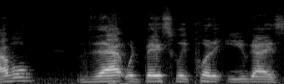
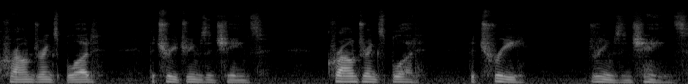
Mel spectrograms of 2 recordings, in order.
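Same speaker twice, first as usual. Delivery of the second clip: muttering to himself, quieter; 8 dB quieter than usual. Voicing a man in a corner, rocking back and forth: mumbling to himself. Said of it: "and he's mumbling something".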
